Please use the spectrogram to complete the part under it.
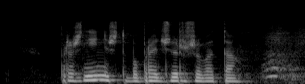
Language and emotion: Russian, neutral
